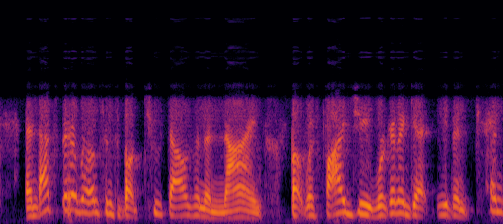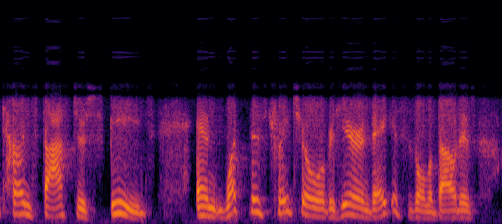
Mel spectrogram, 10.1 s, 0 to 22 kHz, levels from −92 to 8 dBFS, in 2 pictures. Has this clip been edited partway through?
no; 0 cuts

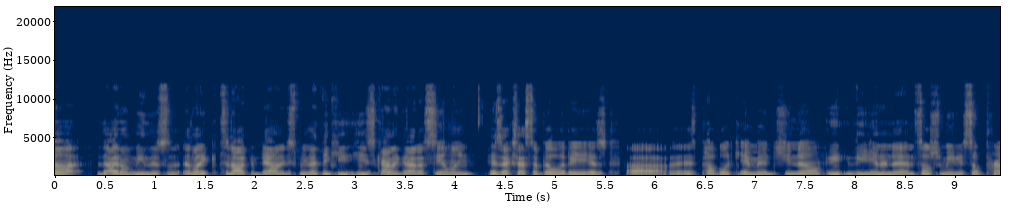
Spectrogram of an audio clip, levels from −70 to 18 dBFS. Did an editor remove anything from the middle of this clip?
yes; 4 cuts; at 1.6 s, 4.2 s, 5.6 s, 7.7 s

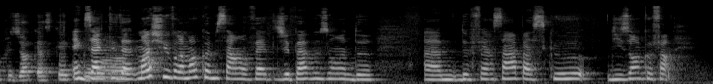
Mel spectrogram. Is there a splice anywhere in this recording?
no; 0 cuts

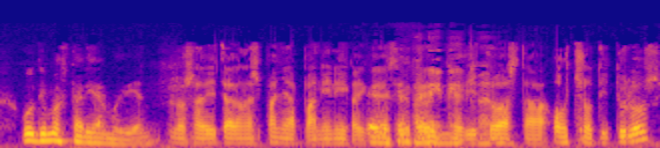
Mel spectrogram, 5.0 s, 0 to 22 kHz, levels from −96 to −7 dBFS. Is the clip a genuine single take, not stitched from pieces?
no; 2 cuts; at 1.2 s, 2.6 s

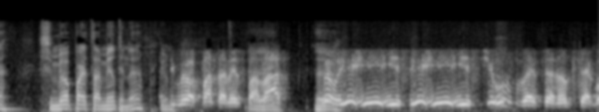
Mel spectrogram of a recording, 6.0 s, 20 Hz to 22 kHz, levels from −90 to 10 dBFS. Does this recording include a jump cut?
yes; 3 cuts; at 1.2 s, 1.6 s, 4.1 s

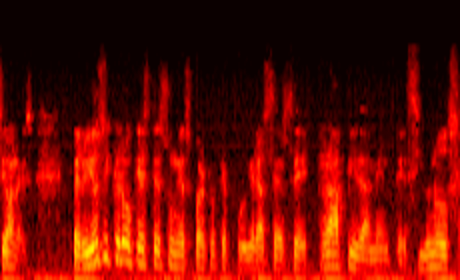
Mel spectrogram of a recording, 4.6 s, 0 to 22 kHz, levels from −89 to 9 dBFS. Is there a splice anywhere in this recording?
yes; 1 cut; at 3.1 s

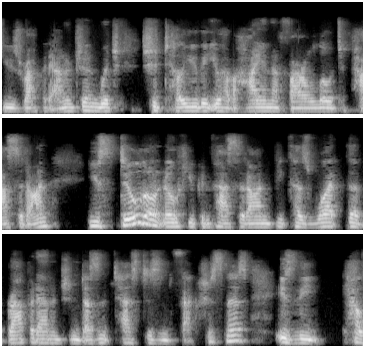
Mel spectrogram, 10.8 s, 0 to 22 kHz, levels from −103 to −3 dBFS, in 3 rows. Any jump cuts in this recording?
no; 0 cuts

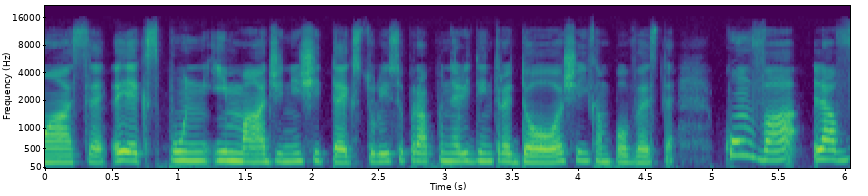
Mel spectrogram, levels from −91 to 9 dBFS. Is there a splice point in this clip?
yes; 2 cuts; at 3.5 s, 4.1 s

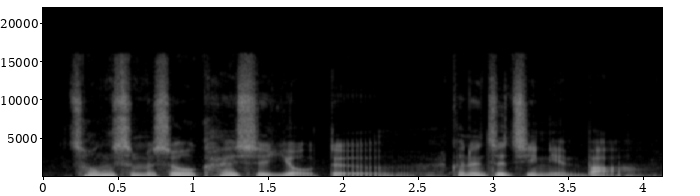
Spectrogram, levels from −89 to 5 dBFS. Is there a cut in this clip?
yes; 1 cut; at 2.7 s

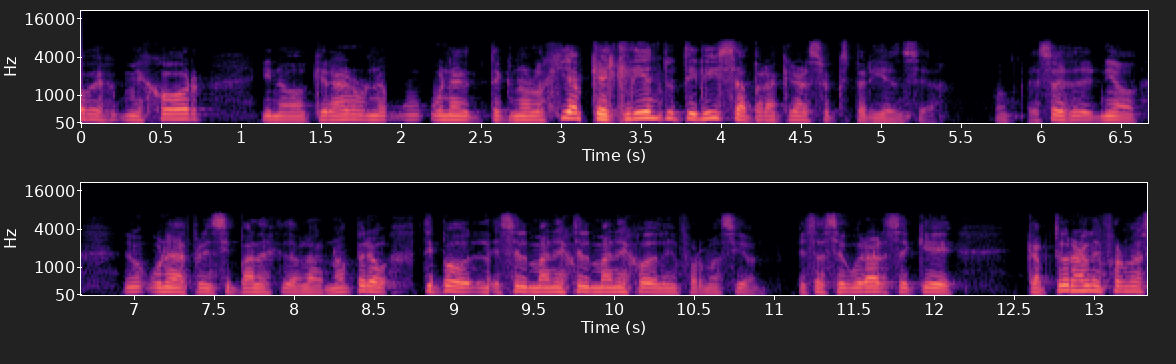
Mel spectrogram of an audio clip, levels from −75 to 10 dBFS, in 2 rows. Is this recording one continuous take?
no; 8 cuts; at 1.9 s, 3.1 s, 5.9 s, 7.3 s, 8.7 s, 9.2 s, 9.7 s, 11.0 s

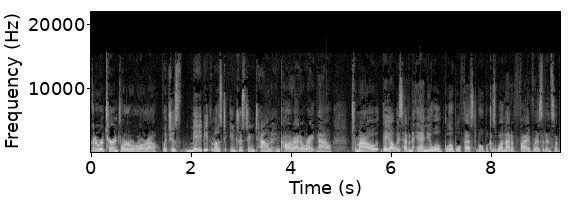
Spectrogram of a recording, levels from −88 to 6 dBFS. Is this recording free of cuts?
yes; 0 cuts

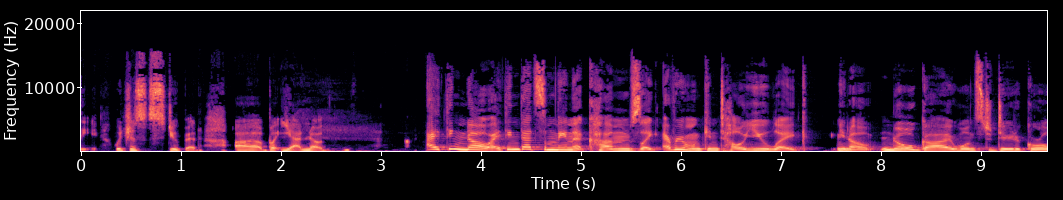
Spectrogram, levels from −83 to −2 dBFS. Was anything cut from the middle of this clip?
yes; 1 cut; at 3.3 s

